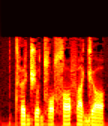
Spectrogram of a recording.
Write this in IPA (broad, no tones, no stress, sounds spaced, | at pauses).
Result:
tʰ ə d͡ʒ o d͡z o sˤ ə f a ɡʲ ɒ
